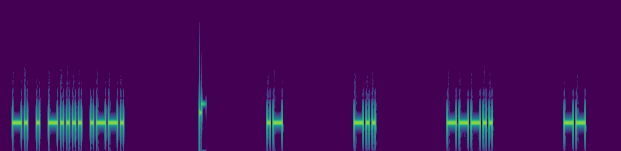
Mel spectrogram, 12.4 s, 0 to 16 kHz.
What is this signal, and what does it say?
Morse code, heard as a keyed tone, about 20 wpm, spaced as for 9 wpm, 700 Hz. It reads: NE6P AD8M
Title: USA Call Signs - 4 Characters - 8x Character Spacing - 20wpm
